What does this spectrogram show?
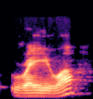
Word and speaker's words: pray: 자, 그랬을 때이 pray와 play는 발음이 완전히 다릅니다. 이 R과 L 발음.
